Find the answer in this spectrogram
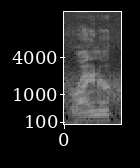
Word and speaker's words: Reiner: buddy and it's uh I guess it's pronounced Riner it's a German company that I know of I'd have to ask my wife my wife speaks a little bit of German and she always corrects me on how I pronounce stuff re e i n e r Riner 71 gold and uh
